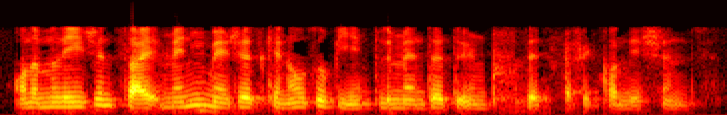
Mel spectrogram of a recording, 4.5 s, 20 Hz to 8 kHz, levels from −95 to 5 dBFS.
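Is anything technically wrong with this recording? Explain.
Yes. The audio has lost AMR speech frames. Around 1.24 to 1.33 s there is a brief warbly dip of about 40 ms, which fits two dropped frames. The bigger one runs from 3.12 to 3.57 s, where about 260 ms is lost in bursts spread over 400 ms. The longest gap is 100 ms, and in it the sound smears, fades, and then returns rough.

This happens when damaged frames are thrown away and the decoder repeats the last good settings at falling gain to fill the gap. On a spectrogram, the harmonics stretch flat and then thin toward silence. On a waveform, the envelope decays. The narrowband line still cuts everything above 3.7 kHz.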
